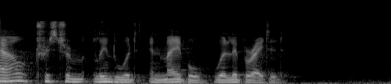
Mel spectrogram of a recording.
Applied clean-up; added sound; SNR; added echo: none; none; none; none.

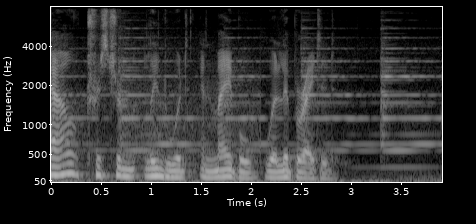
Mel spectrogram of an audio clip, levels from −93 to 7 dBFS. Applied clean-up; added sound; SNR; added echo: none; Church bell; 13 dB; none.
